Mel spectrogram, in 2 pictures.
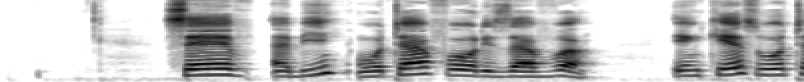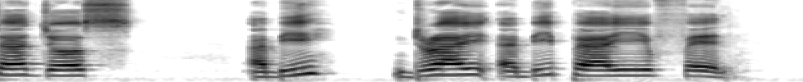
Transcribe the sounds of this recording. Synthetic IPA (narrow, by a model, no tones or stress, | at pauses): sɛvabiwɔtafɔɾizava | ʔinkʰeswɔtad͡ʒɔs | ʔabi | dɾajabipajifɛl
